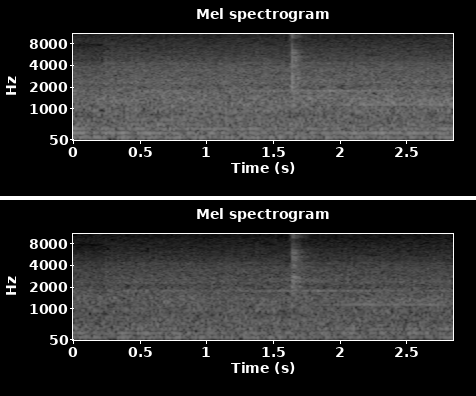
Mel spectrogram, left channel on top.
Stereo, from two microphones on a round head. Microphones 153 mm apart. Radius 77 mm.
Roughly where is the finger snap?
Left.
